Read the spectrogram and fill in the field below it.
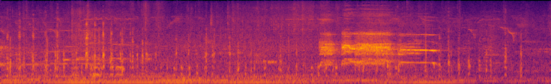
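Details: Japanese-Cuban cross bantam rooster: scattered clucks and clicks, then a loud, sustained, harsh crow of nearly two seconds, over a low rumbling background.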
